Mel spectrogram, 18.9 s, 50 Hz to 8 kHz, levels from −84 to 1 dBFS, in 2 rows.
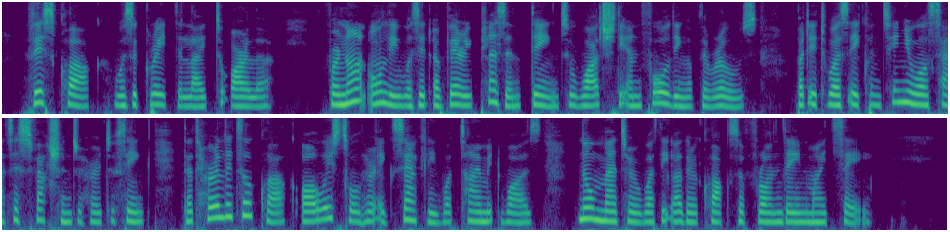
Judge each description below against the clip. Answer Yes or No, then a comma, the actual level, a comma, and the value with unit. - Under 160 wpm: No, average, 180 wpm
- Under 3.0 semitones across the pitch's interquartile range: Yes, narrow, 2.5 semitones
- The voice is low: No, high, 215 Hz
